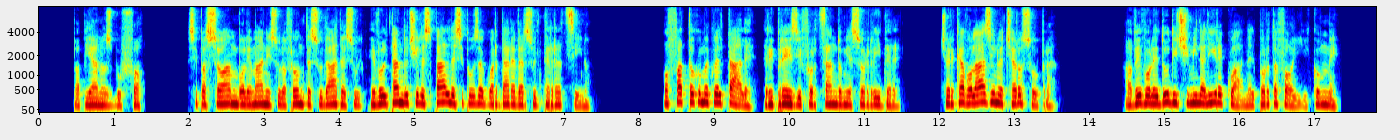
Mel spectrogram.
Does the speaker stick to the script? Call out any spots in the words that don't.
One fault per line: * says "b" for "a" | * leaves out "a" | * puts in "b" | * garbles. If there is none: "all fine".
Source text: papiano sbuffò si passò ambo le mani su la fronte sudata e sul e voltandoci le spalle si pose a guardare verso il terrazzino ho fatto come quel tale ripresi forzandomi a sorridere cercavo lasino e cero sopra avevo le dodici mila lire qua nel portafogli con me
all fine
